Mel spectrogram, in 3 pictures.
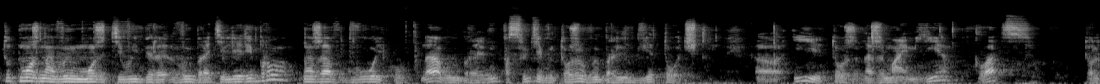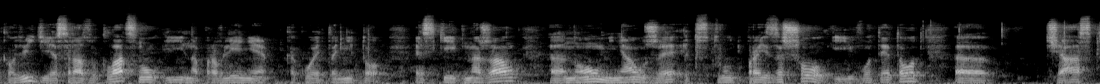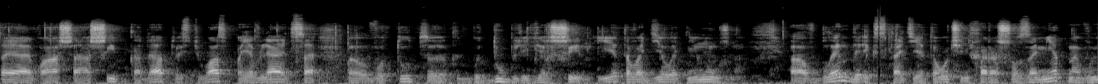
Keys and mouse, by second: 20.6 middle click, 22.1 shift+middle click, 24.8 shift+click, 25.4 KP_7, 27.5 shift+click, 28.1 e, 30.9 1.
